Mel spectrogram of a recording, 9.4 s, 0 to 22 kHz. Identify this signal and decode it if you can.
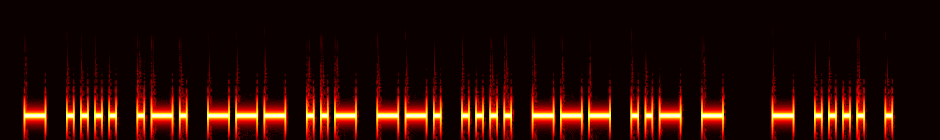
Morse code, heard as a keyed tone, about 17 wpm, 700 Hz. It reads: THROUGHOUT THE
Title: Sentences from Top 1000 Words - Review Part 5 - 17wpm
